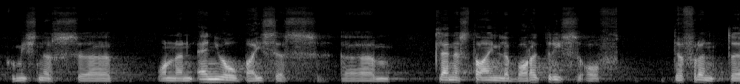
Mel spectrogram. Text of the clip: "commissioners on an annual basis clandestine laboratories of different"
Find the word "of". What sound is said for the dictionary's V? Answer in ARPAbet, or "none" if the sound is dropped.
F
